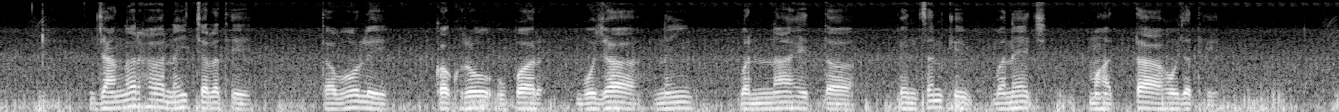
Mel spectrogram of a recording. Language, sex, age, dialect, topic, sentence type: Chhattisgarhi, male, 25-30, Eastern, banking, statement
